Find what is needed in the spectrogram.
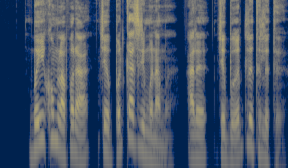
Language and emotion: Bodo, disgusted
